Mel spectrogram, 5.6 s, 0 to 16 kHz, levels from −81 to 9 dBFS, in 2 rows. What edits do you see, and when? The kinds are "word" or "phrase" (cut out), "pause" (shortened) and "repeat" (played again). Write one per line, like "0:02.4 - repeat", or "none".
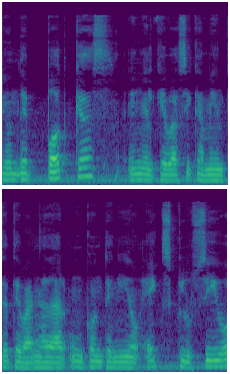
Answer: none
